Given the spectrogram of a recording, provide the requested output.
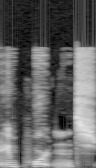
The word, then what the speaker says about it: important: important so the word important means something that we need to consider carefully yes the pronunciation of this word that first t is actually reduced it sounds more like a d in fast speech water is important to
